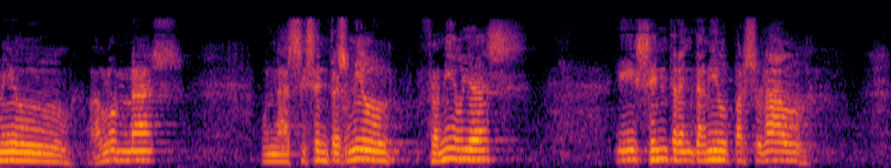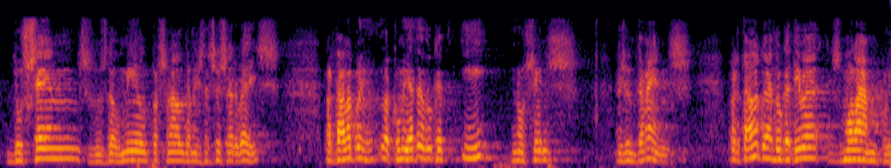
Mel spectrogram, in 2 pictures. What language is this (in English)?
Catalan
